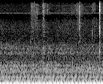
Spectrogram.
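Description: A car engine idling steadily with the car left running, a constant low rumble close by and unchanging throughout, with no one talking over it.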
